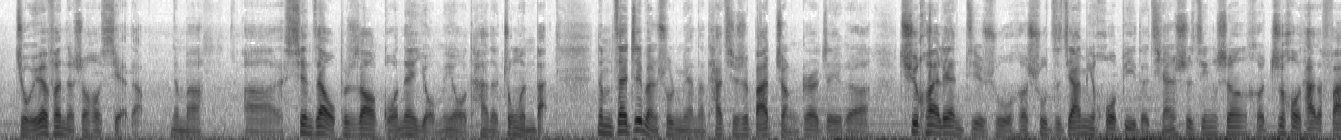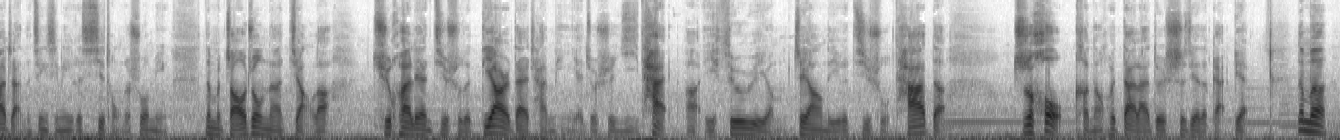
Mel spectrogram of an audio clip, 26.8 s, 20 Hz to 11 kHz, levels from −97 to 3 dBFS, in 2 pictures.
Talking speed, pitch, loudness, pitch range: 305 characters per minute, 95 Hz, -23 LUFS, 85-115 Hz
